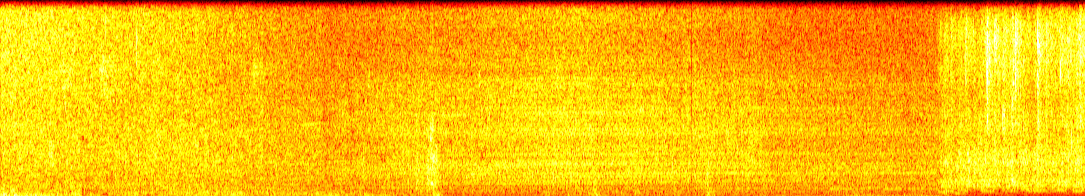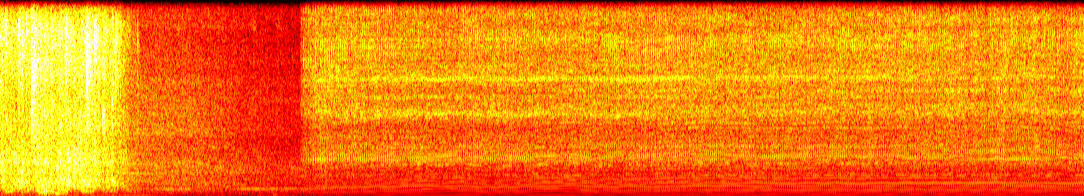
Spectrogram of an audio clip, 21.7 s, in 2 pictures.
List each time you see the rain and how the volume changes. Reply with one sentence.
The rain can be heard from 0.0 to 12.2 s, getting quieter then louder.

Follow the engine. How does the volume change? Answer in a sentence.
The volume of the engine goes down.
